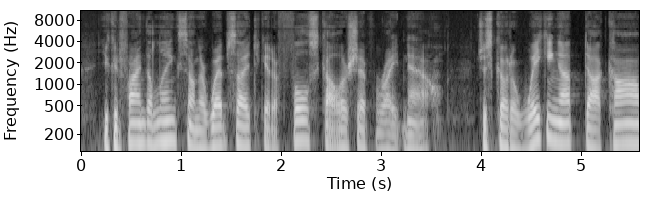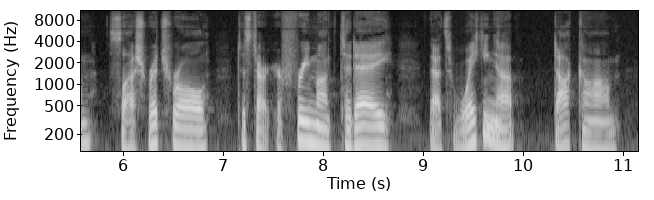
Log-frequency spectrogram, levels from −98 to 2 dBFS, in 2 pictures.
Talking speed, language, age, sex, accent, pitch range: 155 wpm, English, 50-69, male, American, 115-135 Hz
